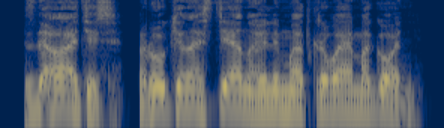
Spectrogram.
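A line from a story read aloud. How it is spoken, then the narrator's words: Shouted. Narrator (Russian): выкрикнул боец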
